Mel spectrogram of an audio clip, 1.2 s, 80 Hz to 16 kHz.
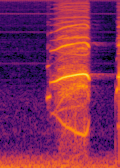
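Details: Osprey at the nest during a fish delivery and a young bird attacking the male, late morning of 9 August 2021. One drawn-out, piercing whistled cry slides slightly downward, and a second cry begins right after it.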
